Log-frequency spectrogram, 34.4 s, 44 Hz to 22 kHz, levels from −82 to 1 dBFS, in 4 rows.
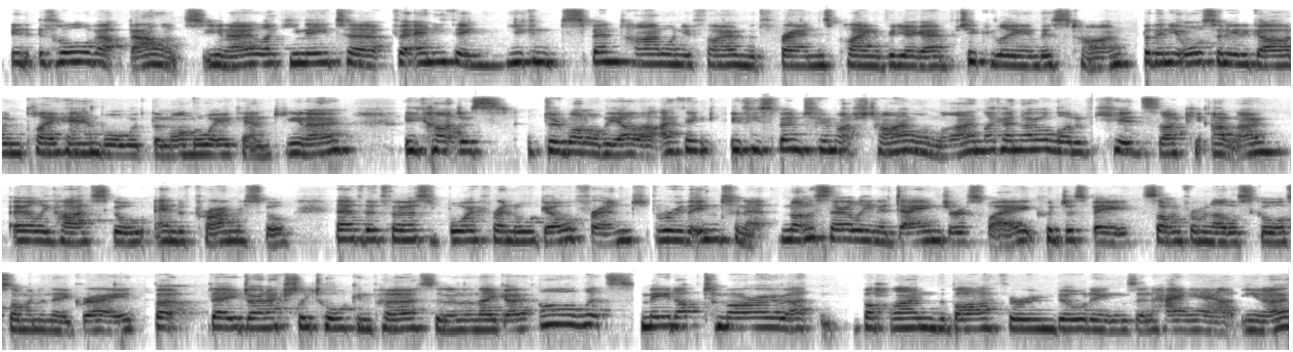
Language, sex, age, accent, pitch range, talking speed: English, female, 10-29, Australian, 210-250 Hz, 235 wpm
